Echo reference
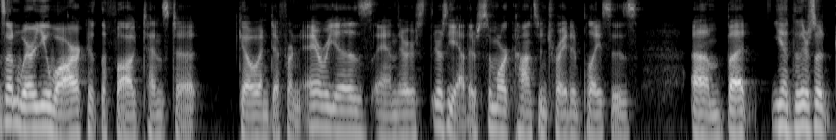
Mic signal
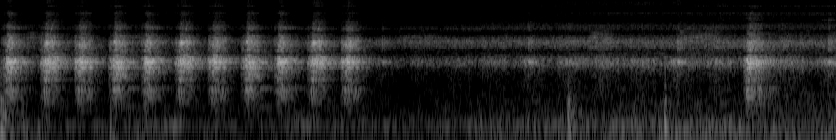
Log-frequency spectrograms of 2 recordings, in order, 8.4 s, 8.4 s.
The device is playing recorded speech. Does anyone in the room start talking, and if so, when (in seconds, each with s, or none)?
none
